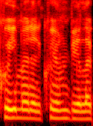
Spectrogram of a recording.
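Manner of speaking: ordinary delivery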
